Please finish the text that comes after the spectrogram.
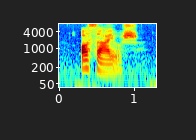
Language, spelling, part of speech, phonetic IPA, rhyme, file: Hungarian, aszályos, adjective, [ˈɒsaːjoʃ], -oʃ, Hu-aszályos.ogg
- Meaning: droughty (lacking rain)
